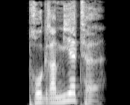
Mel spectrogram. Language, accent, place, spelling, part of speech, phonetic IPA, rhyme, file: German, Germany, Berlin, programmierte, adjective / verb, [pʁoɡʁaˈmiːɐ̯tə], -iːɐ̯tə, De-programmierte.ogg
- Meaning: inflection of programmieren: 1. first/third-person singular preterite 2. first/third-person singular subjunctive II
